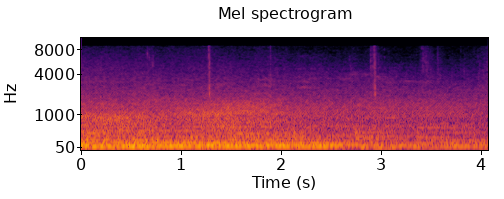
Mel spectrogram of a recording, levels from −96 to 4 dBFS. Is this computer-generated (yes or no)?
yes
